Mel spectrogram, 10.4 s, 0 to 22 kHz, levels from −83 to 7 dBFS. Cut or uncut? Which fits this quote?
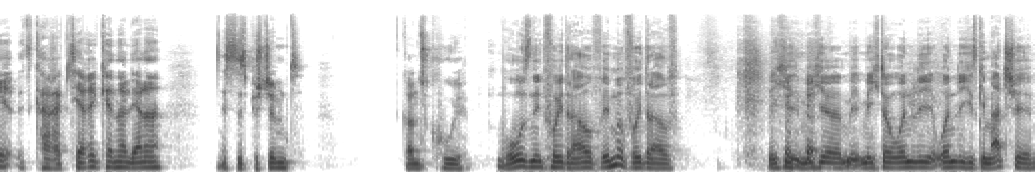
uncut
